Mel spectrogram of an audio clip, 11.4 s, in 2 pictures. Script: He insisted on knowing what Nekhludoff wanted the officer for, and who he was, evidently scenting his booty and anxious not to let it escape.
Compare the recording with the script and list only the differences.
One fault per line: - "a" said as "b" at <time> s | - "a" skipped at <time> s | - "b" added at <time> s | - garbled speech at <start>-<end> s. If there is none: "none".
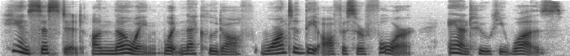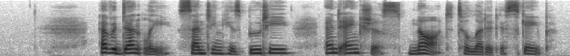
none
